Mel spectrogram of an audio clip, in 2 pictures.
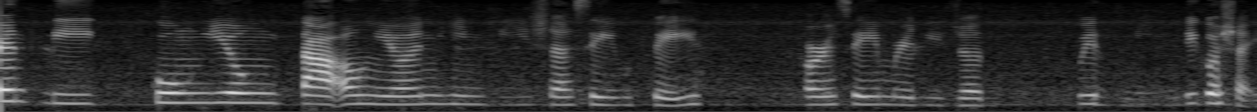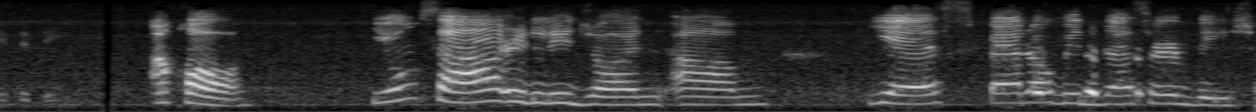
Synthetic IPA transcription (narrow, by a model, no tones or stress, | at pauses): ɛnt̪li | kʊŋjʊŋt̪aːʔoŋjonɦɪnd̪iʃasẽjmfejθ | ʔɔɹsẽjmɹɛlid͡ʒon | wɪðmihɪnd̪iːkoʃɐʔɪd̪ɛd̪ɛj | ʔɐko | jʊŋsɐɾɛlid͡ʒonʔɐm | jɛspɛːɾowɪd̪̚ɹɛsɛɹveʃ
